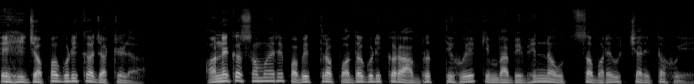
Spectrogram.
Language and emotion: Odia, neutral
